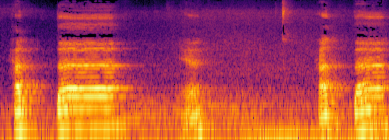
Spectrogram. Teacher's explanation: hatta taknya panjang dua harokat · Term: mad tabi'i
